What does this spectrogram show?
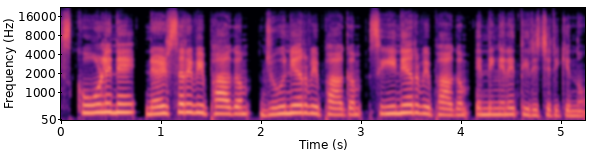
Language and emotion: Malayalam, neutral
